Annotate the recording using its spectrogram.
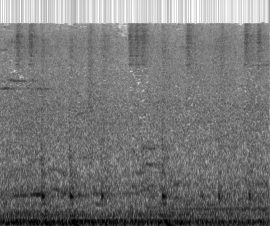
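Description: A tricycle's motorcycle engine idling close by, a steady low rumble with a rapid flutter.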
